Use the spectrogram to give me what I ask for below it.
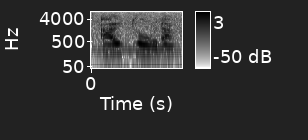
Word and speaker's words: Altona: My name is Altona. Altona. It's spelled A-L-T-O-N-A.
